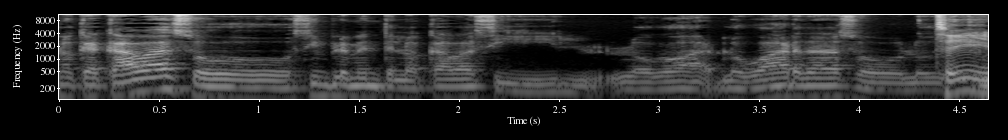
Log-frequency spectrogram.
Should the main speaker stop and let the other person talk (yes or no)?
yes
